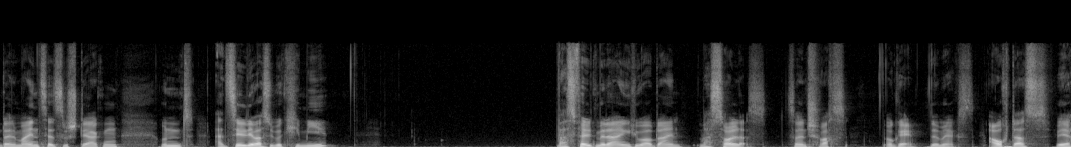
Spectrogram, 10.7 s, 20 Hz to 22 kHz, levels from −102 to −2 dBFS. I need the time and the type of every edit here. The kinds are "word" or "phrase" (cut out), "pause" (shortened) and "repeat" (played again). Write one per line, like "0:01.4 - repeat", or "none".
0:02.0 - pause
0:06.9 - pause
0:07.8 - pause
0:09.8 - pause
